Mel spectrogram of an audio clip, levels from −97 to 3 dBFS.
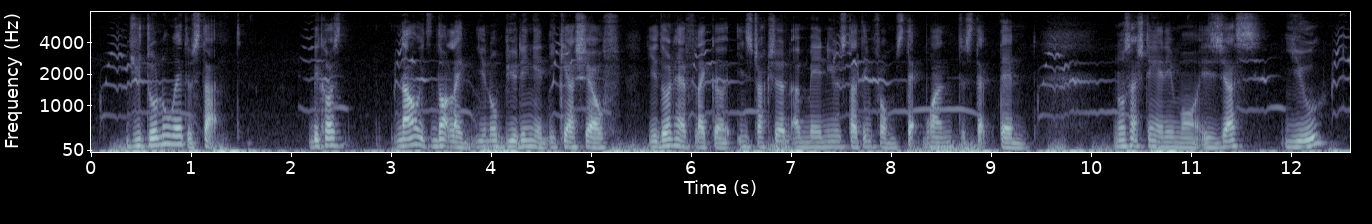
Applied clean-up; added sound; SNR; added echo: none; Meow; 2 dB; none.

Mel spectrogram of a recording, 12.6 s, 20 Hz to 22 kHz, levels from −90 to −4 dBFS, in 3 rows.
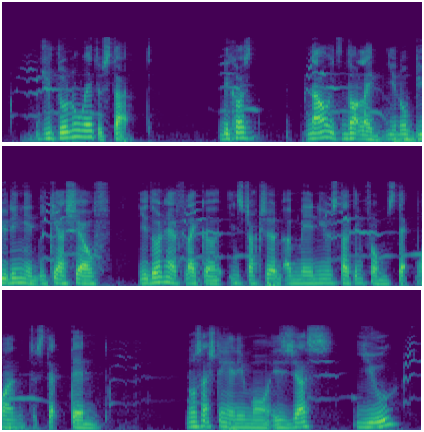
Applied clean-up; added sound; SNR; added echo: neural mask model RNNoise.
